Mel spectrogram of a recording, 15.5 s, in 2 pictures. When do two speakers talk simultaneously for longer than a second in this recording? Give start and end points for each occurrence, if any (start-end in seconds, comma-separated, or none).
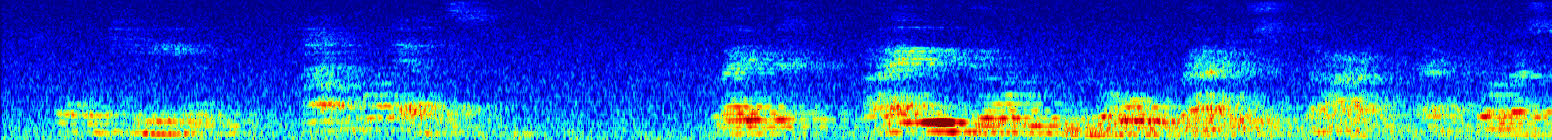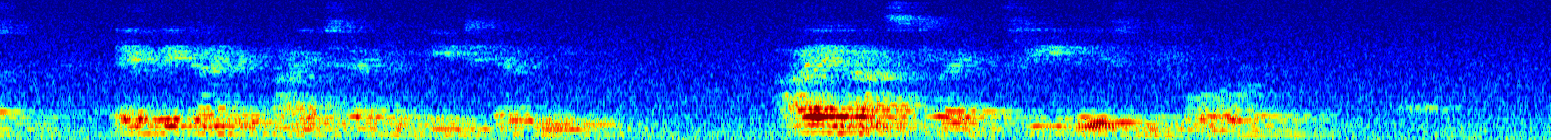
none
